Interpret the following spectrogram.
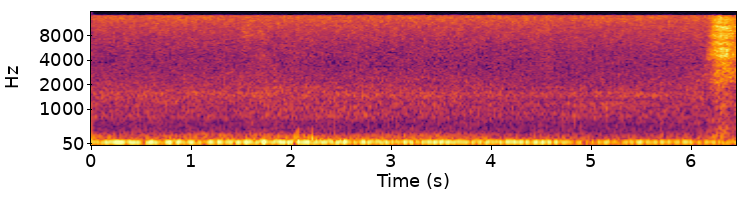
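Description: A steady low rumbling hum, constant in level, with no separate events.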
